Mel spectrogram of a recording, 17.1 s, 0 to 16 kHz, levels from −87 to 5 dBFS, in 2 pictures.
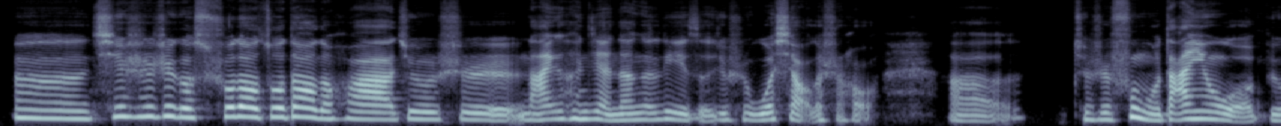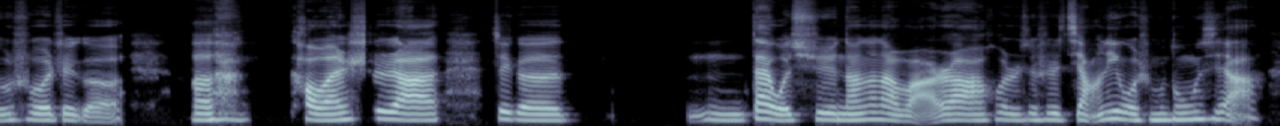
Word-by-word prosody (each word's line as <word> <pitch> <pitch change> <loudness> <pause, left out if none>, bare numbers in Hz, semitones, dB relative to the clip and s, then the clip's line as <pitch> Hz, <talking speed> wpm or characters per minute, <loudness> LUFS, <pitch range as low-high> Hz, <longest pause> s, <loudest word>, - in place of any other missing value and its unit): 呃， 230 -3 0
其 280 +6 -1
实 280 0 -1
这 290 +1 +2
个 260 -1 +3
说 275 +2 0
到 275 -1 +6
做 265 +1 +2
到 270 -1 +4
的 220 -2 0
话， 210 -2 +3
就 205 0 -3
是 190 -5 -3
拿 185 +1 +1
一 - - -4
个 215 - -4
很 220 -1 -1
简 200 -5 -2
单 180 +1 -1
个 195 0 -4
例 200 -2 -3
子， 150 -2 -8
就 185 - -6
是 190 +1 -11
我 185 +2 -1
小 - - -1
的 - - -6
时 - - -11
候 - - -9
儿， - - -14 0.4
呃， 160 -2 -8 0.4
就 195 - -7
是 195 0 -4
父 265 +8 0
母 195 -8 +1
答 210 - +4
应 215 -1 +1
我， 140 -6 -2
比 170 - -9
如 170 +2 -4
说 185 -2 -1
这 180 -1 -3
个， 135 -5 -5 0.4
呃， 185 -1 +3 0.5
考 200 - +3
完 180 +2 +4
试 215 +1 -1
啊， 180 -2 +7 0.3
这 215 -2 -2
个， 175 -2 +2 0.8
嗯， 185 - -7
带 215 -2 +6
我 170 -3 +3
去 185 +2 -2
哪 180 0 +1
哪 200 +1 -2
哪 190 -3 +3
玩 155 - 0
儿 175 - +2
呀， 175 -1 +3
或 190 +2 -7
者 175 - -4
就 180 +1 -7
是 185 0 -3
奖 175 +1 -1
励 220 +2 0
我 190 -3 0
什 180 +1 -6
么 180 - -2
东 195 +2 -2
西 210 0 -6
呀。 225 - 0
195 Hz, 255 characters per minute, -20 LUFS, 180-215 Hz, 0.8 s, 啊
